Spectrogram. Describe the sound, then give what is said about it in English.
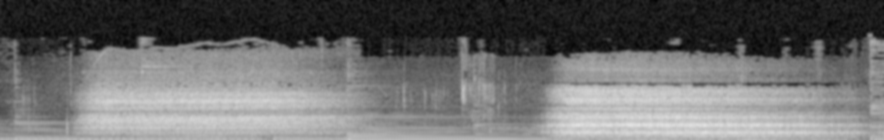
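Deep breath drawn in and let out, two long airy rushes of breathing with a pause between, the second louder, over a sustained low hum. “one more deep dragon breath in and out.”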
